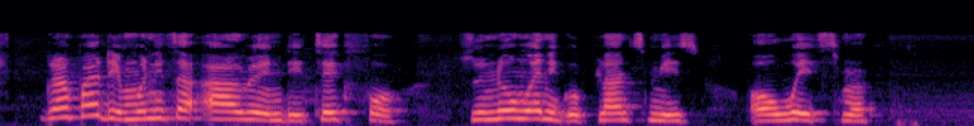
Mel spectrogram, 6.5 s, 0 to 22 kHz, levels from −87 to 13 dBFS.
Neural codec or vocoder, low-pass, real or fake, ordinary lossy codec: codec, 16 kHz in and 24 kHz out, 2.2 kbps, FireRedTTS-2 codec; 7.2 kHz; fake; none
